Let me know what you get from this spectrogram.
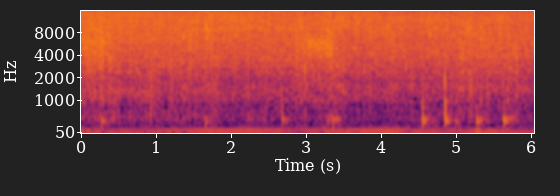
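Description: Shrimp, garlic and onion sizzling in hot oil while a wooden spatula stirs them, with light knocks and scrapes of the spatula against the pan, several close together in the second half.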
